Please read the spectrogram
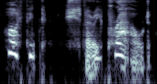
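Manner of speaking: put-on high, slow boyish whisper. A narrator's reading. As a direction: whisper it into her ear. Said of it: "I replied in a whisper".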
